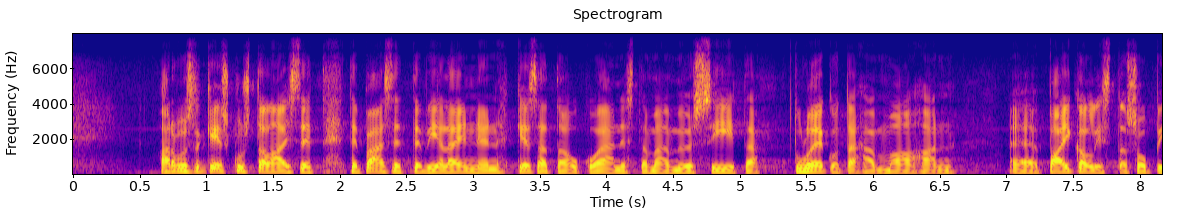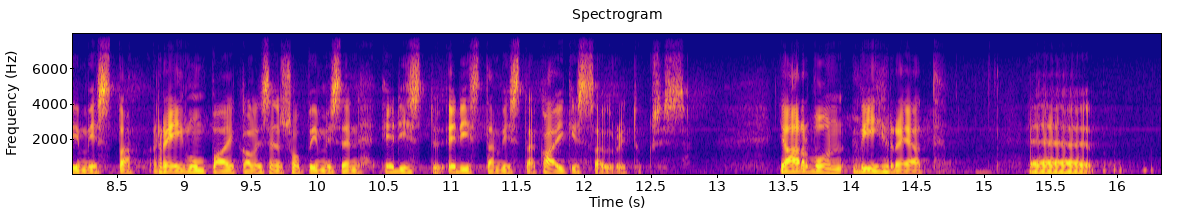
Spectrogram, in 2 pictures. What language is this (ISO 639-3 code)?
fin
